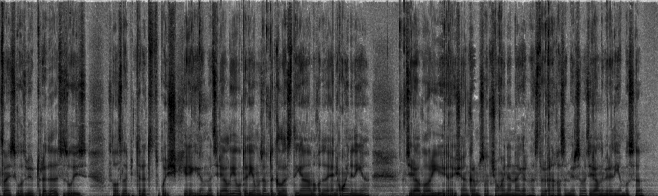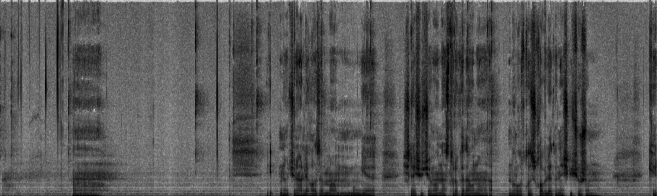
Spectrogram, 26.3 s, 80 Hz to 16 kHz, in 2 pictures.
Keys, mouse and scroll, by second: 2.1-4.3 scroll up 2, 4.3 click, 5.5 click, 6.4-7.9 scroll up 2, 7.9-8.3 scroll up 1, 8.3 click, 9.4-12.9 drag, 12.9-14.9 middle drag, 14.9-17.9 drag, 18.5 click, 19.9 click, 20.4-20.9 scroll down 4, 20.9 click, 21.6 click, 22.4 click, 22.9 click, 23.9-26.3 middle drag.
